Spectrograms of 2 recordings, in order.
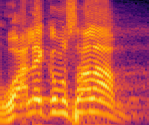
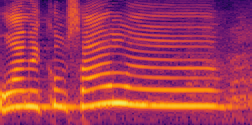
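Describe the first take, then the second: First: It is said in a plain, ordinary voice. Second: It is said in a soft, drawn-out, sighing voice. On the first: The speaker calls it right. "jawab biasa aja" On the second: The speaker calls it wrong. "Jangan jawab"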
